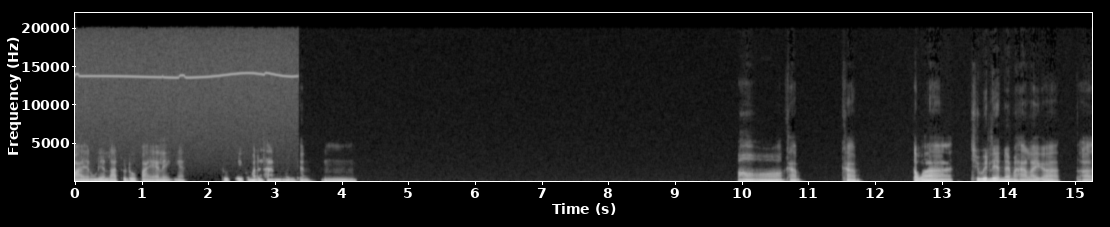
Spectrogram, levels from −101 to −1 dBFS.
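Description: From 0.0 to 3.35 s, a switching supply whistle sits roughly 10 dB below the speech as a thin, shrill tone wandering between 13.5 and 14.2 kHz, from a power supply cycling audibly. A spectrogram shows a wavering horizontal line there, then nothing.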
